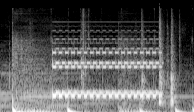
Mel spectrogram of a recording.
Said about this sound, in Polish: W dwa dni po uprowadzeniu chłopca w gabinecie Bolesława Piaseckiego zadzwonił telefon.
